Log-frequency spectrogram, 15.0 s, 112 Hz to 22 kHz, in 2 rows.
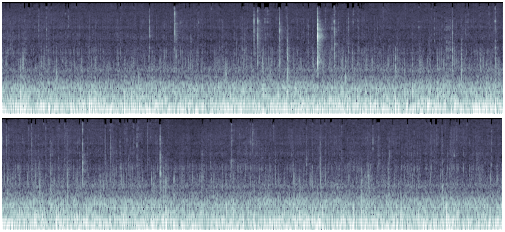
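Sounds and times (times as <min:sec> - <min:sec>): fire crackles and pops: 0:00.0 - 0:15.0
fire rumbling in a fireplace: 0:00.0 - 0:15.0.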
